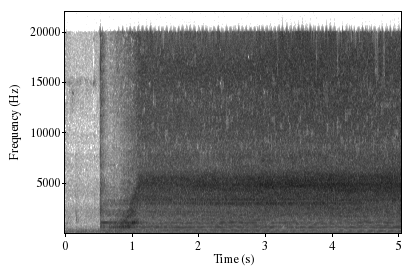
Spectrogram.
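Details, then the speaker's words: Tile saw repurposed as a surface grinder: motor kicks on and spools up within a second to a steady high whine, holding an even pitch; healthy motor at full speed, maybe too fast for the task. "wasn't a pretty good speed [Applause] maybe even too fast for what i'm doing"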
